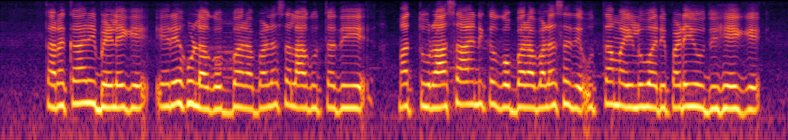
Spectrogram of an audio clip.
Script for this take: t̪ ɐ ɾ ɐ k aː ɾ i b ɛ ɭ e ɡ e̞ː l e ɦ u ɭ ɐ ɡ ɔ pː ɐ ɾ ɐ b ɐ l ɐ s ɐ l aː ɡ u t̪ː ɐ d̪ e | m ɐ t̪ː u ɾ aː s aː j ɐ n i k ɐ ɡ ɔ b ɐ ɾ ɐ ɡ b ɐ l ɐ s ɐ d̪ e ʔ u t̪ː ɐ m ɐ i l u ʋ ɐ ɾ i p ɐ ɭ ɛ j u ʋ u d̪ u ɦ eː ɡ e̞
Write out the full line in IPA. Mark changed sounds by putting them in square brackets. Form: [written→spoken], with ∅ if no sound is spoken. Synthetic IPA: t̪ ɐ ɾ ɐ k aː ɾ i b ɛ ɭ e ɡ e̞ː [l→ɾ] e ɦ u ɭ ɐ ɡ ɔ [pː→bː] ɐ ɾ ɐ b ɐ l ɐ s ɐ l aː ɡ u t̪ː ɐ d̪ e | m ɐ t̪ː u ɾ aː s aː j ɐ n i k ɐ ɡ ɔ [b→bː] ɐ ɾ ɐ [ɡ→∅] b ɐ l ɐ s ɐ d̪ e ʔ u t̪ː ɐ m ɐ i l u ʋ ɐ ɾ i p ɐ [ɭ→ɽ] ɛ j u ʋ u d̪ u ɦ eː ɡ e̞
